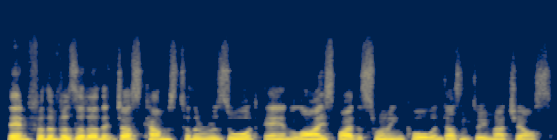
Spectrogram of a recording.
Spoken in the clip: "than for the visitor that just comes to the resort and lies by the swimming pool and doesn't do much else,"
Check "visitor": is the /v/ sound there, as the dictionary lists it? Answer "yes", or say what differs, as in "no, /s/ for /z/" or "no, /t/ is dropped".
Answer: yes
